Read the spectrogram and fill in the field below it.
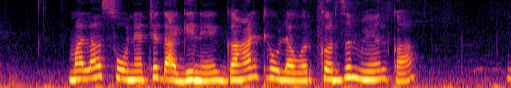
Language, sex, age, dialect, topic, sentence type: Marathi, female, 18-24, Standard Marathi, banking, question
